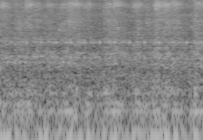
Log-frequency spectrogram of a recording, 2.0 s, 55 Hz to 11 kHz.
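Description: Skip White 551-horsepower stroker small-block Chevrolet V8 idling steadily on its first start-up.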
